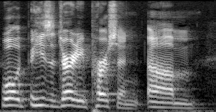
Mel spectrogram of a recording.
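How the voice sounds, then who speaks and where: A young man trades jokes in a relaxed podcast chat, his voice sitting a touch high for a man. He talks close into a desk microphone in a small studio room. His humor is animated, broken up with dry, deadpan quips. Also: a little slow. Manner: joking, animated, deadpan asides. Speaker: podcast co-host. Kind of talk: casual chat. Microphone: desk dynamic mic on stand.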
